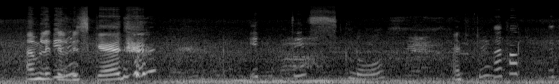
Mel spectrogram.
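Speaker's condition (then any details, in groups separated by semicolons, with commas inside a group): No condition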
